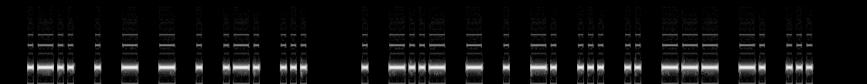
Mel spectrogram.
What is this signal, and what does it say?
Morse code, heard as a keyed tone, about 24 wpm, spaced as for 20 wpm, 800 Hz. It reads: LETTERS EXTENSIONS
